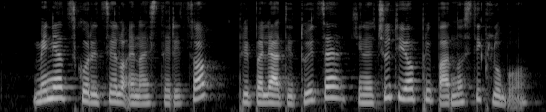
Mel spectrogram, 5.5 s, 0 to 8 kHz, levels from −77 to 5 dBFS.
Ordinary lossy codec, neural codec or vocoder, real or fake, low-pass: none; none; real; none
